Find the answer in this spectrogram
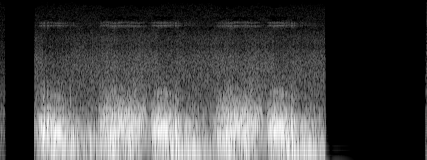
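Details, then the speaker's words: Coarse, low-pitched, continuous rumbling breath sounds through about four breaths, loud and harsh, heard best on inspiration and changed by coughing, over the trachea, bronchi and most lung fields on chest auscultation; rhonchi. "Gorgoteo. Sonidos fuertes, continuos, ásperos, roncos y graves. Se escuchan mejor en la inspiración y se modifican con la tos."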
